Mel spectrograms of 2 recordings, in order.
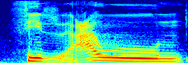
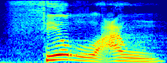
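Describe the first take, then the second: First: فرعون very slow, with the ra thin and light; thin ra recitation. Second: فرعون very slow, with a thick, heavy ra; wrong heavy ra. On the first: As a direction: recite فرعون drawn out, keeping the ra fine. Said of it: "میخوانم". (فرعون را کشیده و با راء نازک بخوان) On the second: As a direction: show the wrong, full-mouthed ra in فرعون. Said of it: "اگر کسی بخواد تفخیم بکنه ... پسندیده و زیبایی نیست". (فرعون را عمداً با راء پُر و درشت بخوان) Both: Shown as a demonstration.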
